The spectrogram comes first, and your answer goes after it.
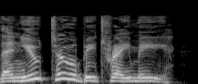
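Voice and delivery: high-pitched outcry, called out. As the sergeant drops his blaster, Rachel is crying out. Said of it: "Rachel cried out".

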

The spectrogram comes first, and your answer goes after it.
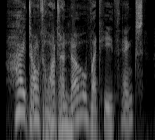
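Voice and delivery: high-pitched words gasped out. Narrator reads a woman answering with her head bent: gasped. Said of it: "she gasped".

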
